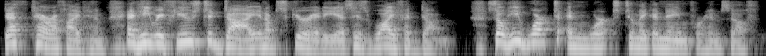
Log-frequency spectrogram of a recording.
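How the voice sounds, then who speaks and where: In this staged reading, a performer acts as the play's narrator, telling a folk tale with chatty asides to the audience. The voice is medium-pitched with big pitch swings, normal speed and a sharp tone, captured on lo-fi audio.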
